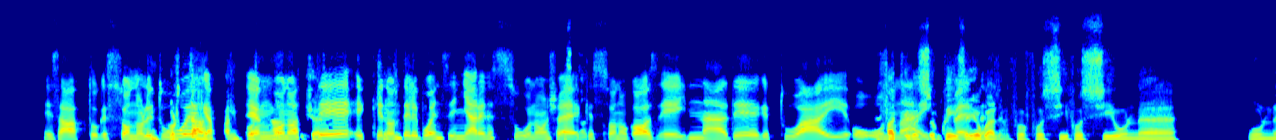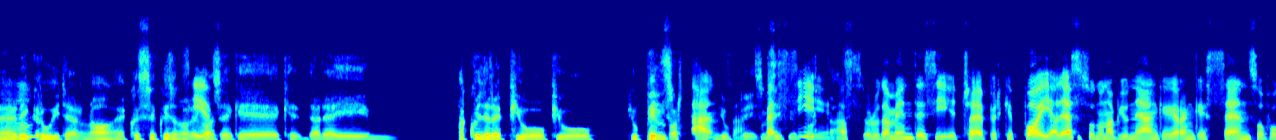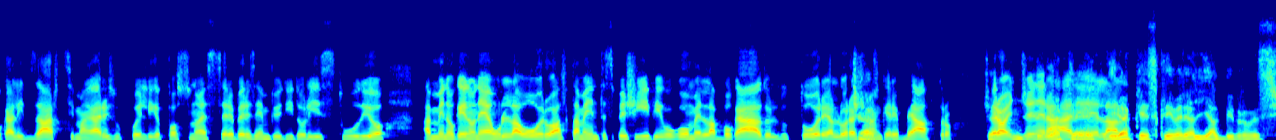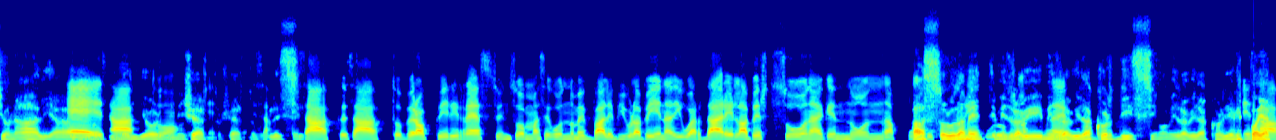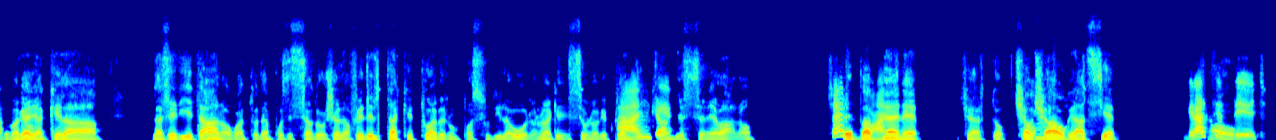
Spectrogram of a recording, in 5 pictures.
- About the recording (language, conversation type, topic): Italian, unstructured, Come ti prepari per un colloquio di lavoro?
- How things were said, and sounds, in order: "Cioè" said as "ceh"; in English: "recruiter"; "Cioè" said as "ceh"; "cioè" said as "ceh"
